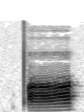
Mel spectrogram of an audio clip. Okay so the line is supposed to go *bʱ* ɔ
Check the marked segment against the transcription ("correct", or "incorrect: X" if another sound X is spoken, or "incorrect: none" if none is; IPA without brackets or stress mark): incorrect: pʼ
